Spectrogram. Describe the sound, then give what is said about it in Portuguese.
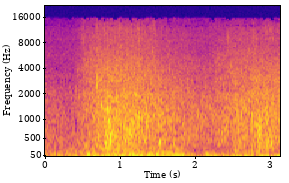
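A steady wash of water surrounding the setting, a soft continuous rush like a stream or gentle surf, heard alone with no voices and no clear breaks. “e por aquela que nos rodeia neste ambiente. A água.”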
